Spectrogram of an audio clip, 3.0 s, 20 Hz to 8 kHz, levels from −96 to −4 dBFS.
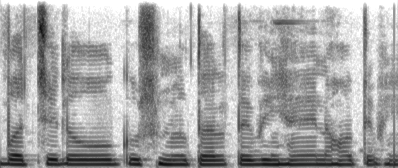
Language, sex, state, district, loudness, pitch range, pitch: Chhattisgarhi, female, Chhattisgarh, Raigarh, -17 LUFS, 210-220 Hz, 215 Hz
